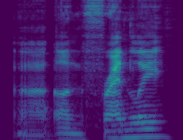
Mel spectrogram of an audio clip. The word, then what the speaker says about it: unfriendly: Unfriendly, unfriendly, unfriendly. So the in friendly is stressed vowel sound. So that is the correct pronunciation pattern.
